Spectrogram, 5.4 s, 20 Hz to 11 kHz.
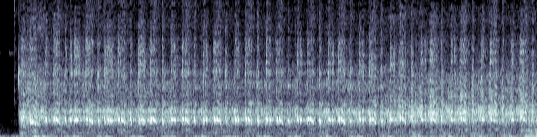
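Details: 2007 Kawasaki Ninja EX250 after sitting 5 years, on a temporary fuel cell: starter spins the engine at a steady whirring rhythm but it never catches; fuel not getting through clogged carburetor jets.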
